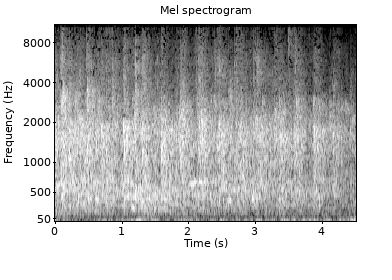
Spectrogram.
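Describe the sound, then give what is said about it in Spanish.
An audience applauds a volunteer from the crowd, a dense wash of many hands clapping at a fairly even, loud level for several seconds, with faint voices mixed in underneath. “Denle un aplauso porque esto no es fácil.”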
